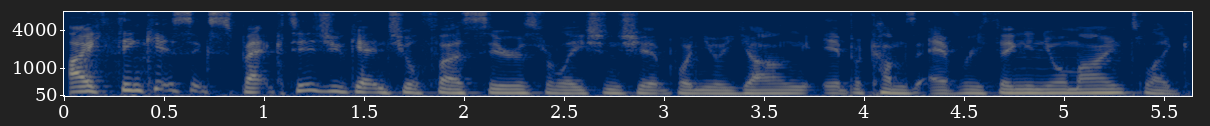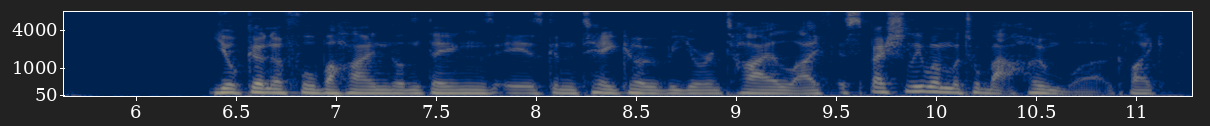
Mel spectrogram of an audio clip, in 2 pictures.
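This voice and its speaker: Hoarse young guy chatting through a reaction, candid, swears a bit. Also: medium pitch, fast, darkish tone. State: slightly hoarse, losing his voice. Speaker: reaction video host. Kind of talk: casual reaction commentary.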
